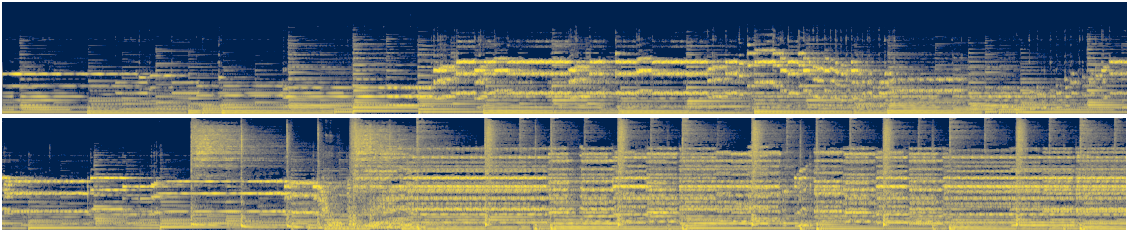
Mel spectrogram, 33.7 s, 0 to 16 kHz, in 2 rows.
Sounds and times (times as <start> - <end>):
Hammond organ: 0.0 - 33.7.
